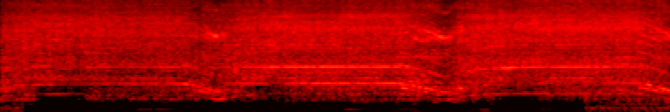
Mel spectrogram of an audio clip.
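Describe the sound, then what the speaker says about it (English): Biscuit joiner cutting slots in wooden boards for a TV stand: a continuous, fairly faint high motor whine that dips in pitch a couple of times as the blade bites, running without talk. "I clamped the board in place and went down the line cutting a slot at each point."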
